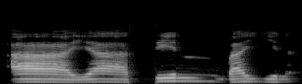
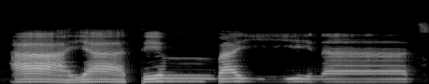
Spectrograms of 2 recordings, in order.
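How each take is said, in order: First: An n sound comes before the b. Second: An m sound comes before the b. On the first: The speaker calls it wrong. "Bukan ayatin bayinat" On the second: The speaker calls it right. "diganti dengan suara mim"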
